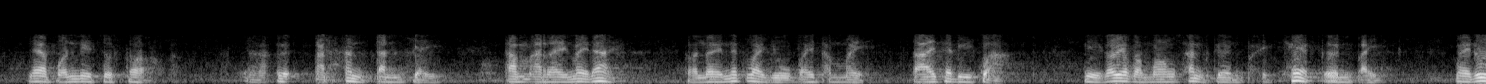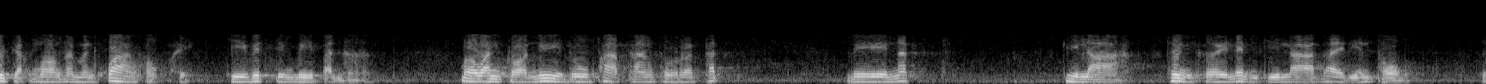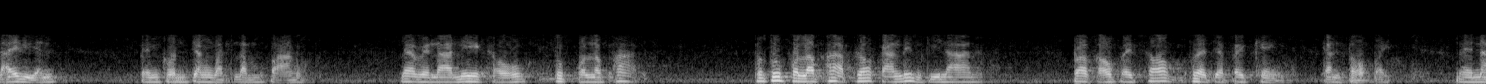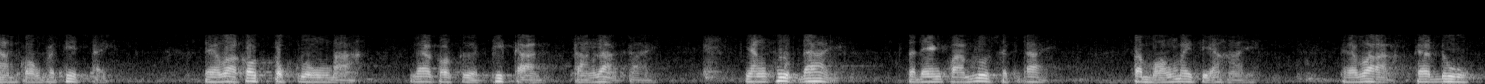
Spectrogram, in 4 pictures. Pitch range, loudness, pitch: 110-135 Hz, -18 LUFS, 115 Hz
